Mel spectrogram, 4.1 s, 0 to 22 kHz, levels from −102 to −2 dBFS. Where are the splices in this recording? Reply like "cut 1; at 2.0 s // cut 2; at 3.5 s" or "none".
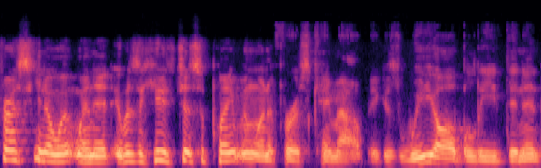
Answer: none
